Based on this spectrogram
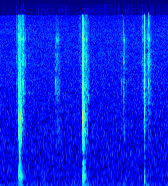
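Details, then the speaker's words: Micro T RC stadium truck with fully independent suspension that sags at the rear: three sharp plastic clunks with faint rebound ticks as the rear chassis bottoms out on the ground, which it doesn't do in the front. "You hear that clunk? That clunk is the bottom of the stadium truck hitting the ground."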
